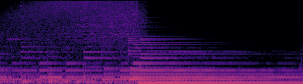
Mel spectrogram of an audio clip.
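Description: Closing background music: a run of short pitched notes over a high hiss that cuts off about two seconds in, as the music lands on a deep, sustained final chord that rings on.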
